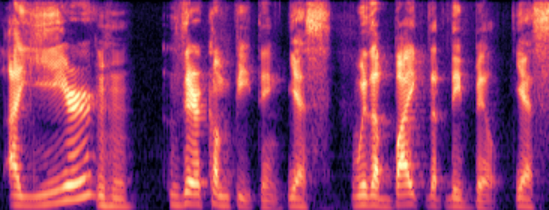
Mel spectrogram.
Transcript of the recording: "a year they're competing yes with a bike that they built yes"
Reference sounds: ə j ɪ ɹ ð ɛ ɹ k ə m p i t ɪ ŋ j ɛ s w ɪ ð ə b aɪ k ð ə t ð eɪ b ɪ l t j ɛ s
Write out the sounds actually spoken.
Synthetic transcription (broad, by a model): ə j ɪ ɹ ð ɛ ɹ k ə m p i t ɪ ŋ j ɛ s w ɪ ð ə b aɪ k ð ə t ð eɪ b ɪ l t j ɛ s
